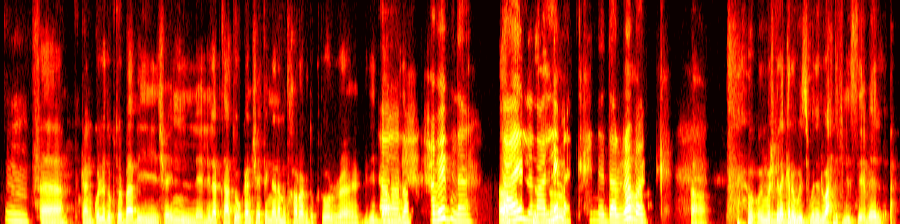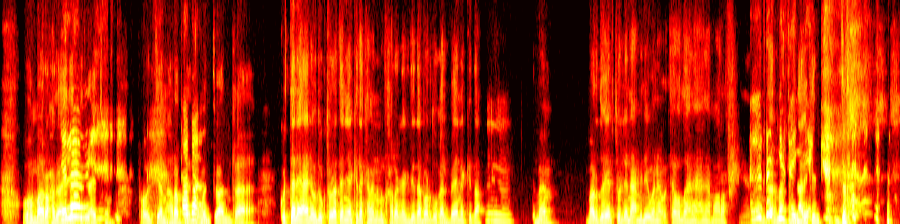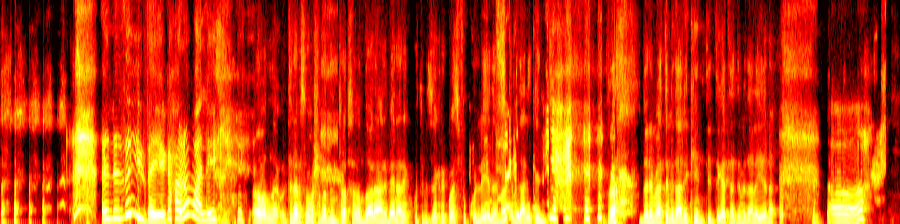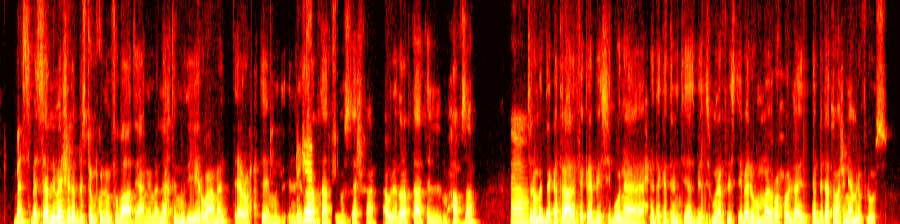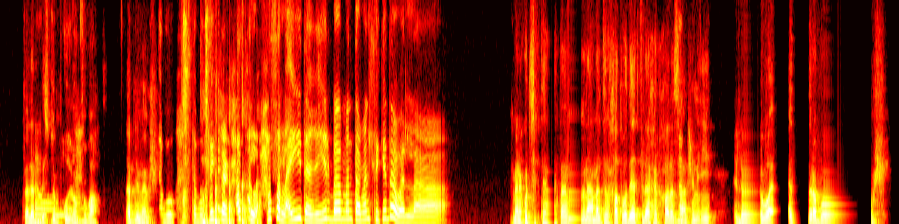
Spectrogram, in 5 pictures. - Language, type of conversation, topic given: Arabic, unstructured, تتصرف إزاي لو طلبوا منك تشتغل وقت إضافي من غير أجر؟
- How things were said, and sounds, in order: tapping; static; chuckle; chuckle; laugh; laugh; giggle; laugh; distorted speech; laugh; chuckle; giggle; mechanical hum; giggle; other background noise; other noise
